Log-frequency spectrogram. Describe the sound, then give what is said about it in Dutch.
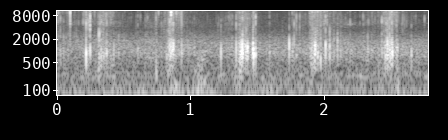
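Footsteps crunching over a gravel path in the woods near Hilversum in the evening, a steady walking rhythm of evenly spaced, gritty steps with crackling texture. “Ik loop weer over het mooie grindpad.”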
